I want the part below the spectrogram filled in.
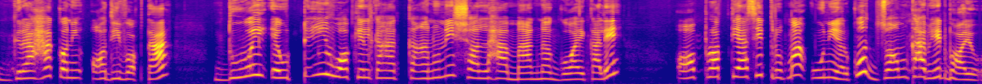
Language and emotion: Nepali, disgusted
